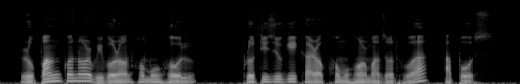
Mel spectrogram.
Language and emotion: Assamese, neutral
